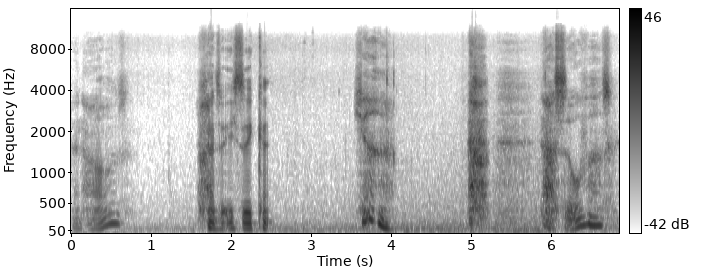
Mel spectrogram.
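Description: Deep-voiced, animated jokey husband. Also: male voice, drawn-out words, exaggerated voice. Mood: casual. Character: jokey, self-assured husband on holiday, playing detective. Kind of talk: 1960 German crime radio play acting. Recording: noisy old 1960 vinyl radio play.

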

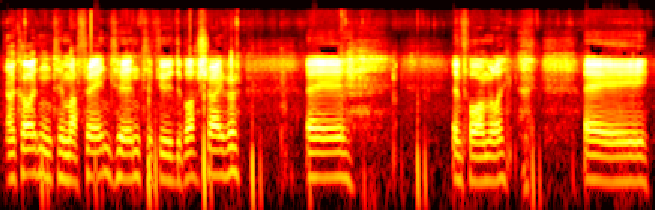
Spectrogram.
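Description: A Scottish man rambling casually in a halting way, with long mid-sentence pauses, recording himself on a phone as he walks along a street. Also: medium pitch, little pitch movement, fairly bright tone, muffled recording. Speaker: vlogger. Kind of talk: rambling casual walking monologue. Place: outdoors, walking along a street pavement. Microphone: handheld phone while walking. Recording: outdoor phone recording with traffic noise.

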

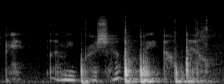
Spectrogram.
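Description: A young woman whispering close to the microphone in a casual, reassuring ASMR roleplay as a hairdresser. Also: fast. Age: young adult. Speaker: ASMR creator playing a hairdresser. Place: small room indoors at home. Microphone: close desktop condenser microphone.

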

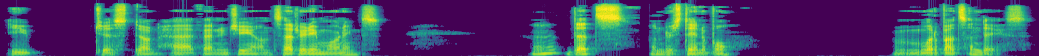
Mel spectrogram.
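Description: Casting: male voice actor as a playful young barista, low gravelly voice, lively teasing delivery. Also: a little slow, pauses often, full character voice. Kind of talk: audio roleplay for a listener.

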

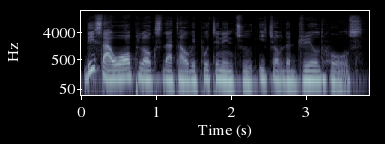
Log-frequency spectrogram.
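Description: A man's voice: lowish voice, moderate pace, a little mellow. A man giving methodical, plain-spoken step-by-step narration as a technician presenting a practical tutorial.

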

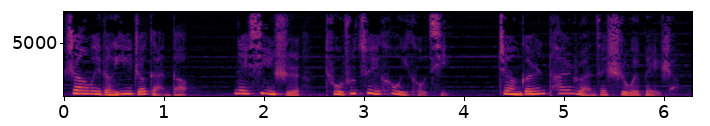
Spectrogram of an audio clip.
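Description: A woman narrates a historical audiobook. Her voice is fairly high and very expressive, with a mellow, slightly husky tone. Music plays behind her. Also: moderate pace. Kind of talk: dramatic scripted narration of a historical novel.

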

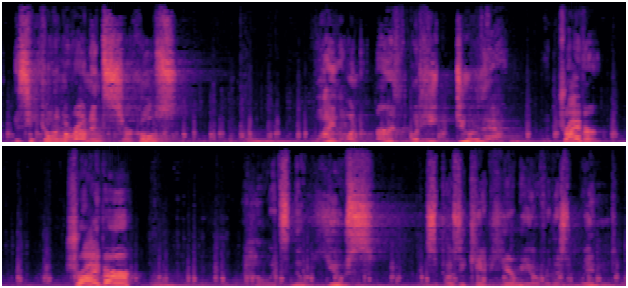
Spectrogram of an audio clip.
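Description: A man's voice: on the high side, background noise, exaggerated voice. An actor playing an anxious young man, a nervous, stammering carriage passenger in a horror audio drama.

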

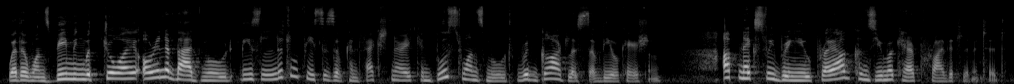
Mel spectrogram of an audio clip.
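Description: A woman's voice: mid-range voice, a little mellow. A young woman with an Indian accent presenting a script to camera. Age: young adult. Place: TV studio. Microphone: lapel.

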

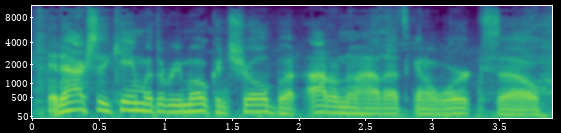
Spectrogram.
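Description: Regular guy, middle pitch, casual diy walkthrough talking as he works, noisy outdoor action cam audio. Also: lively intonation, brisk. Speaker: vlogger showing a DIY truck install. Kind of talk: casual hands-on how-to narration. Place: outdoors in and around a parked truck in a driveway. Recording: clear background noise, vehicle ambience.

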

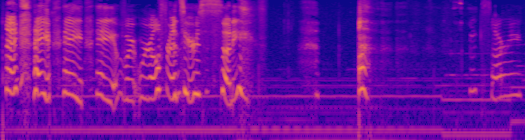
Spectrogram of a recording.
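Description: A woman with a very high, girlish pitch chats casually as she plays a game with friends. She is giggly and excitable but fairly slow in her talk, and music plays behind her. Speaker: player in a group gaming roleplay series. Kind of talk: casual gaming chat with friends.

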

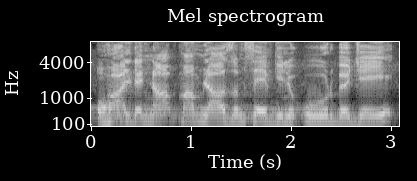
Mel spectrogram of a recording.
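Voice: medium pitch, flat delivery, moderate pace, fairly bright tone, soft background music, close to an everyday voice. A performer voicing a sulky but earnest cartoon frog who is learning to be happy, answering simply. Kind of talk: children's cartoon dialogue.

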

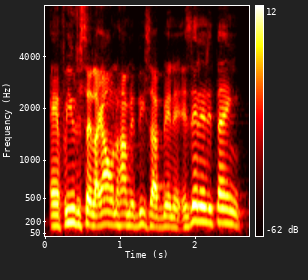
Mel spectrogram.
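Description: A man's voice: a little high, rapid-fire. A man co-hosting a podcast, asking loose, rambling, slangy questions in an indoor studio. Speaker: podcast co-host. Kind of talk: casual interview questions. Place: indoor studio set with plants.

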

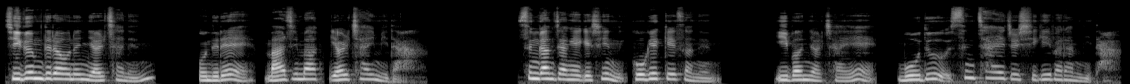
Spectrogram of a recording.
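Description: A woman reading scripted subway station announcements in a formal, polite, measured way. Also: a little high, animated, mellow. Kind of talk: scripted public transit announcement.

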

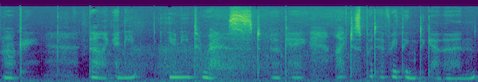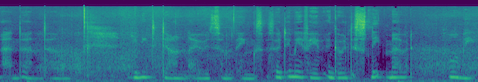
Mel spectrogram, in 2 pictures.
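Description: A woman's voice: a little high, fairly even intonation, normal speed, dark tone, a little hiss or hum, natural voice, low-quality recording. A woman voicing a scheming evil female scientist in an ASMR roleplay, whispering throughout and rambling with fillers. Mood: soothing. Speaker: ASMR creator.

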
